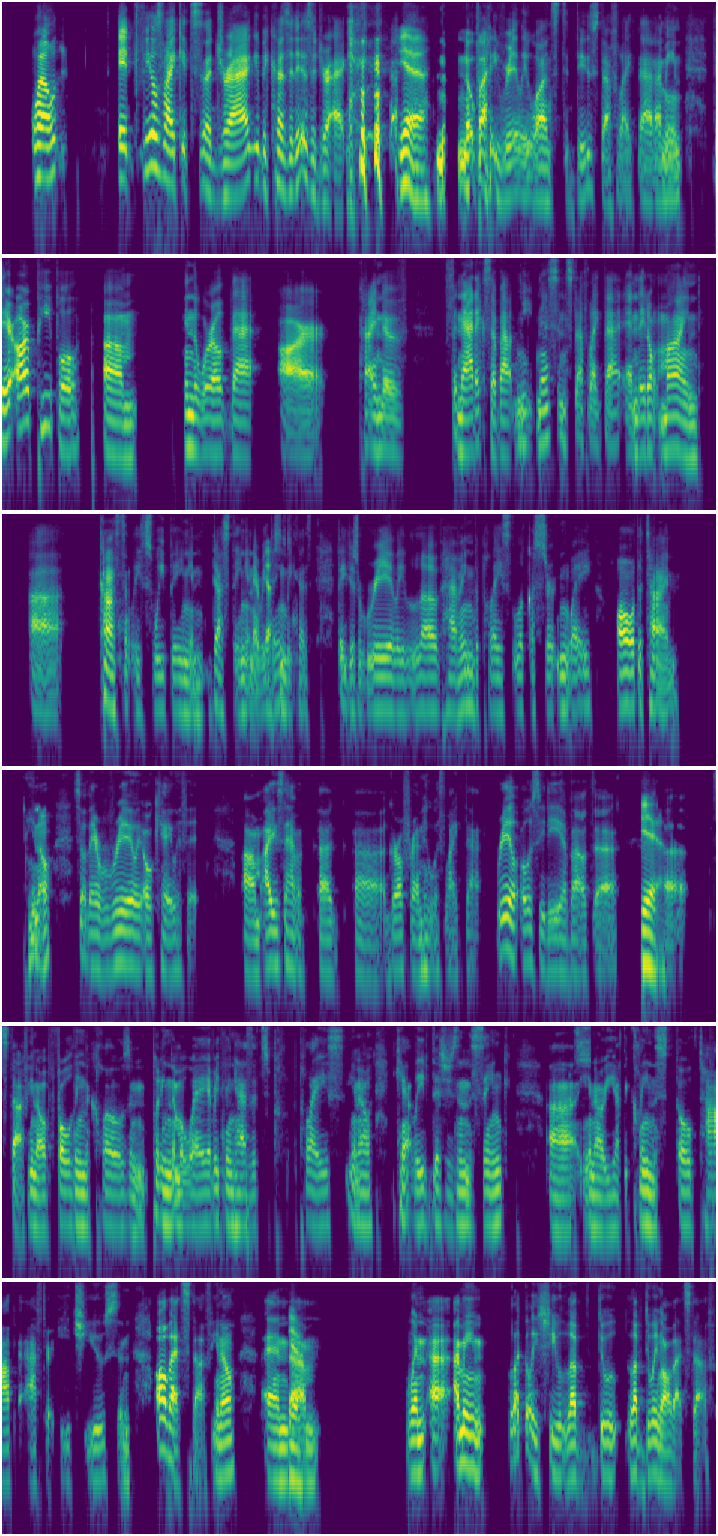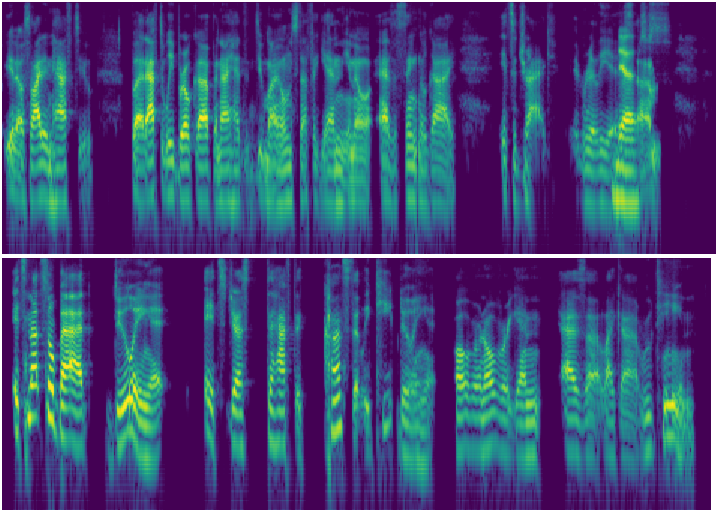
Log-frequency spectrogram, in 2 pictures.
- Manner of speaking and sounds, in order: tapping; laugh; other background noise
- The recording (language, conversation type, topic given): English, unstructured, Why do chores often feel so frustrating?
